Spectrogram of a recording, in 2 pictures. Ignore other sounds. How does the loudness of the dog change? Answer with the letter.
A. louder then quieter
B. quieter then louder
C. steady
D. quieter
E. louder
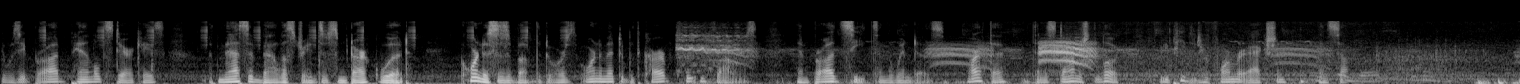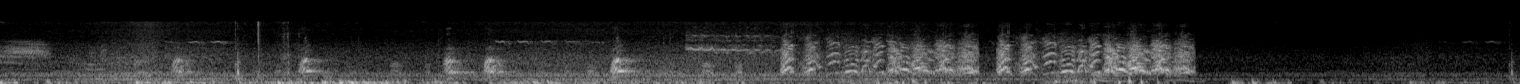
E.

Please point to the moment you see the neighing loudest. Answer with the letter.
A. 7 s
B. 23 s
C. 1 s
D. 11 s
A.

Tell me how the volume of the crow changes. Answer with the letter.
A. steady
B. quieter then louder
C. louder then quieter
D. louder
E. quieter
C.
